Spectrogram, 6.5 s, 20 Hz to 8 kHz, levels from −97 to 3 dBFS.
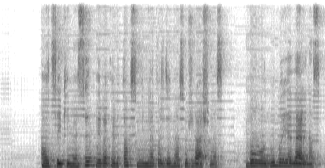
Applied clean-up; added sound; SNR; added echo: neural separator model SepFormer DNS4.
